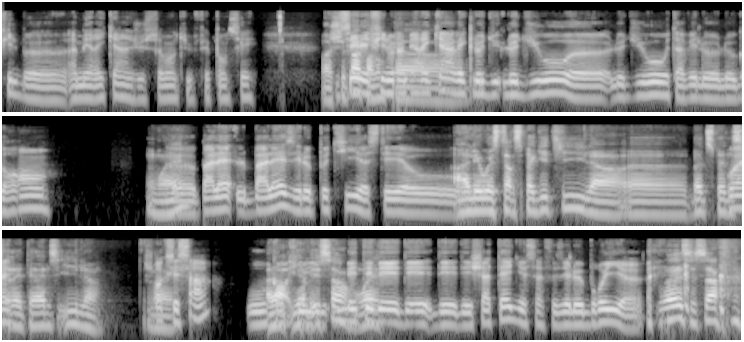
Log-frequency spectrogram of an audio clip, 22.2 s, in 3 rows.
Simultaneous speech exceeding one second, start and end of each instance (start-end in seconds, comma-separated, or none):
3.3-4.6, 17.4-18.6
